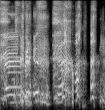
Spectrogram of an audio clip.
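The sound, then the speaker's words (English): Loud coughing and throat-clearing blend with strained, groaning vocal sounds, arriving in several rough bursts over about two seconds with only brief pauses between them. “Oh, I'm coughing up blood.”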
